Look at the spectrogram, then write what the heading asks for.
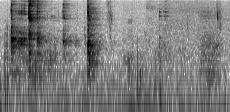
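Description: Metal cutlery clinks and scrapes against dishes as someone eats lunch, in a quick irregular series of bright taps, a few louder knocks early on, then softer scattered clatter. No one speaks.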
